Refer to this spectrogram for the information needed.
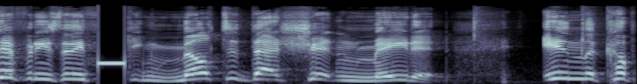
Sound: beep

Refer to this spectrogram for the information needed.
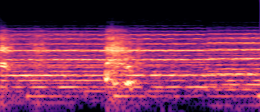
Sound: crying

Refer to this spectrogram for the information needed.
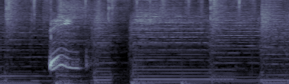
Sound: distorted Voice

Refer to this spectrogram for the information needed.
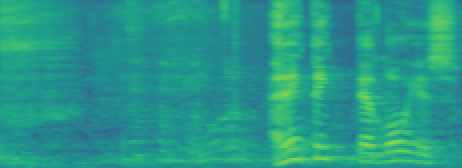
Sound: audience laughing

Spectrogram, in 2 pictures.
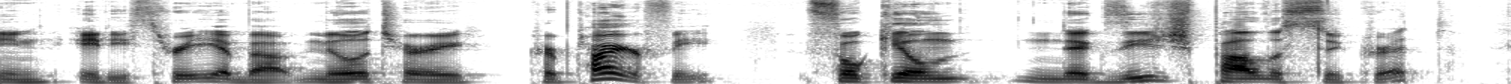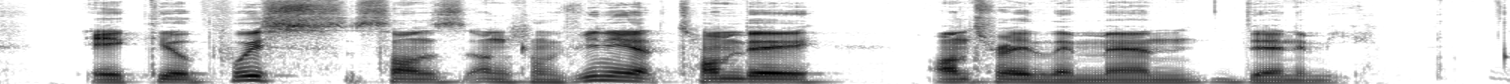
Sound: speaking French

